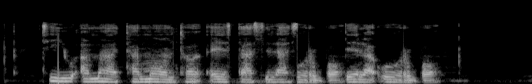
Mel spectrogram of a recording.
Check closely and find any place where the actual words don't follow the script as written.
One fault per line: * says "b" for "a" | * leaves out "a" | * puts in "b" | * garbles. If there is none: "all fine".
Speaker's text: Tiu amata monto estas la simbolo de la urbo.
* says "urbo" for "simbolo"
